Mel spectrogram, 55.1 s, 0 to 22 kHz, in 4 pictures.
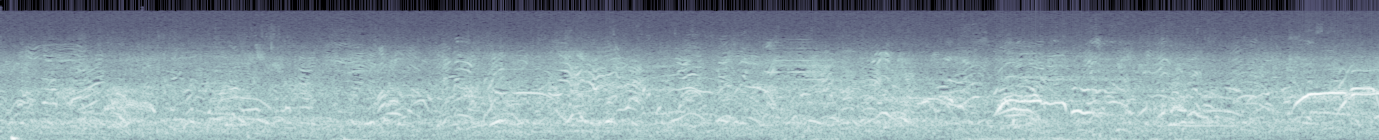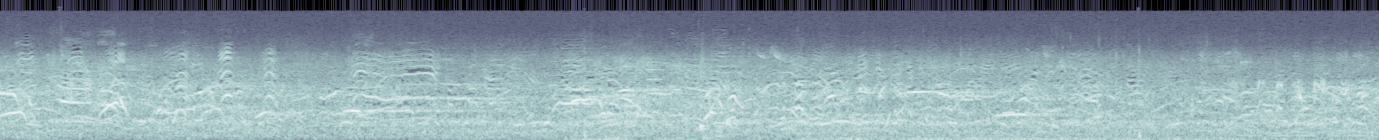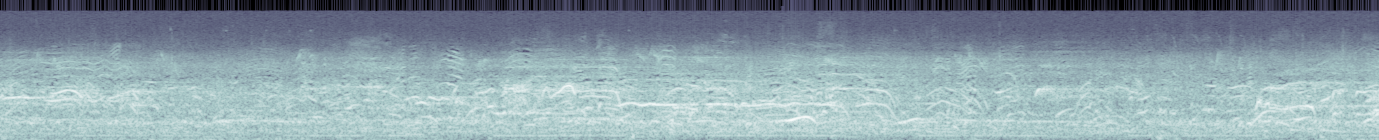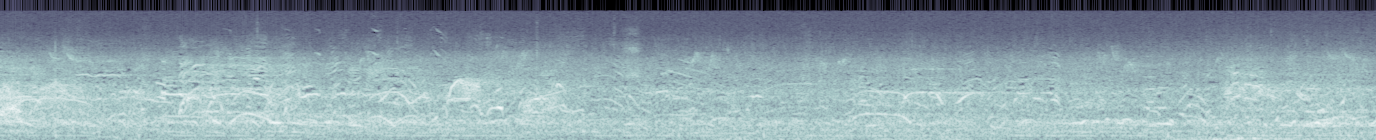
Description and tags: Families Playing At The Beach With Children
R.B. Winter State Park, the beach was packed, June 08, 2014. Sound captured across the lake of families having fun.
